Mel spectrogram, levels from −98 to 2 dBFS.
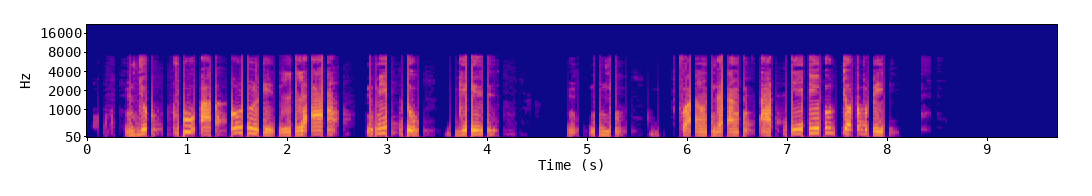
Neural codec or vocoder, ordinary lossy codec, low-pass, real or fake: none; Opus, 64 kbps; 7.2 kHz; real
